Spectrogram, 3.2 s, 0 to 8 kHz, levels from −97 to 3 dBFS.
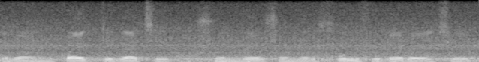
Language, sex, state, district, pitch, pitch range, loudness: Bengali, male, West Bengal, North 24 Parganas, 135 Hz, 135-145 Hz, -17 LUFS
